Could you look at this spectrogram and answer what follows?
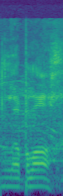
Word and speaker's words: Leblanc: ball strike to Tyson Leblanc. For you Mountaineer fans tuning in and hearing that name for the first time, perhaps the C is silent. It's a French cinjun pronunciation. Tyson Leblon.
